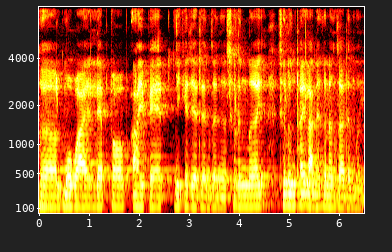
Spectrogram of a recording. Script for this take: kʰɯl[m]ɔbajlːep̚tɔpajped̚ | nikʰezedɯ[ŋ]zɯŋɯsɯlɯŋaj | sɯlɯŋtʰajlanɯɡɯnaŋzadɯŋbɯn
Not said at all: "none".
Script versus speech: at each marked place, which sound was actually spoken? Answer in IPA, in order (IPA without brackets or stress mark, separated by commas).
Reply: m, ŋ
